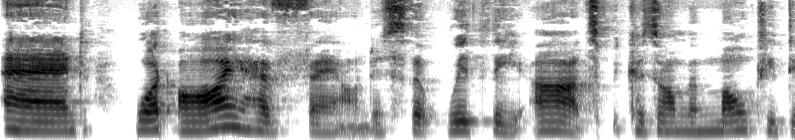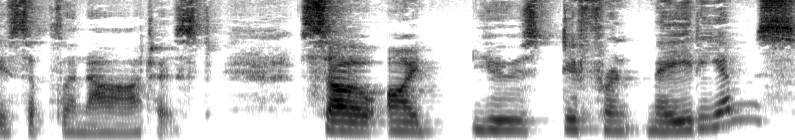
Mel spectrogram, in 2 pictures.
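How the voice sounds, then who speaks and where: A woman speaks fairly slowly with an Australian accent and fairly even intonation at a fairly low pitch. The recording is very clean, with a silent background. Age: 60s. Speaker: artist. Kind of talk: interview.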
